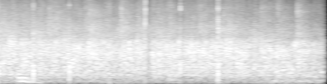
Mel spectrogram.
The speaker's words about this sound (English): Who came in the XJS, by the way? Yes. I salute you, sir. Look at that, a round of applause.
